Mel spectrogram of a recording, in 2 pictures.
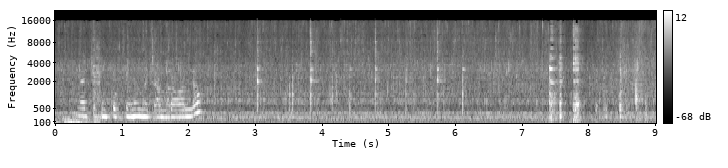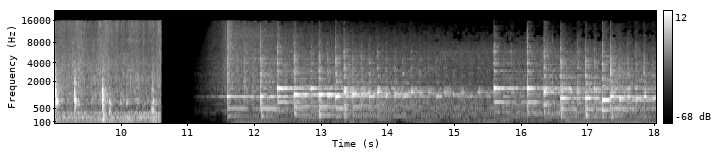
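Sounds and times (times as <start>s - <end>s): food sizzling in a frying pan: 0.0s - 10.6s, 11.3s - 13.1s
spoon scraping a pan: 2.9s - 6.4s, 7.3s - 10.6s.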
